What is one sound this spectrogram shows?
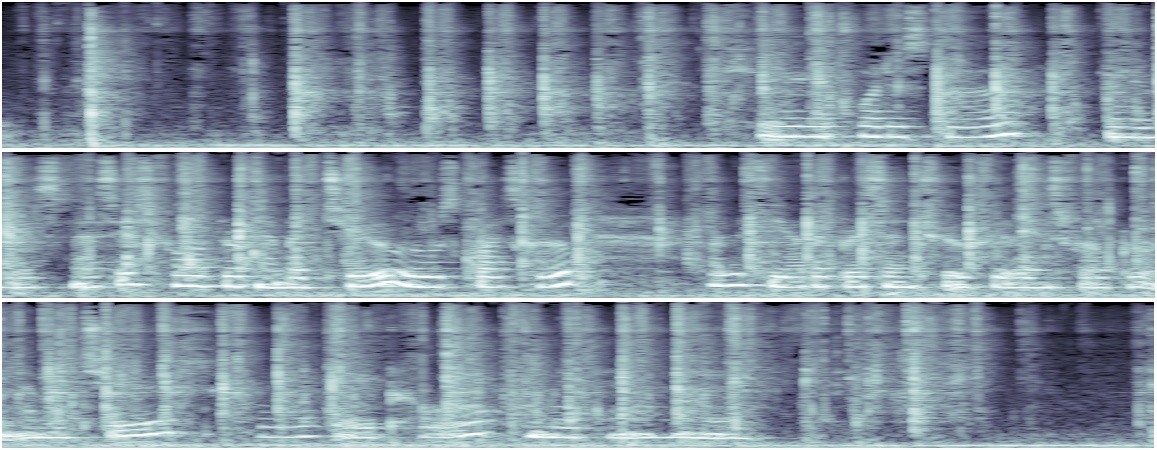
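Playing cards riffle and flutter as they are shuffled.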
